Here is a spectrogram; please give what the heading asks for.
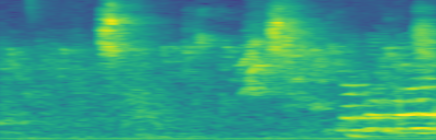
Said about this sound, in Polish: Jaka ta papuga jest epicka.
